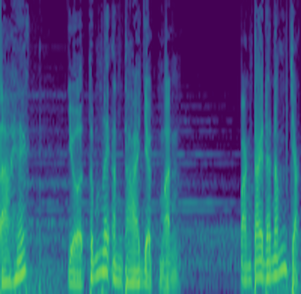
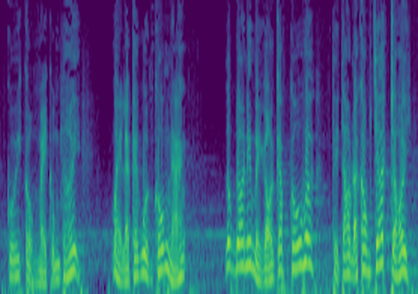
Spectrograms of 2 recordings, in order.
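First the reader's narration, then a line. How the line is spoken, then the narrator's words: Woman screaming impatiently. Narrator (Vietnamese): người phụ nữ như không thể chờ đợi thêm được nữa, cô ta lao ra gào thét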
